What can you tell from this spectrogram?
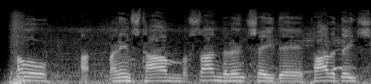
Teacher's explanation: The R's can be rolled and the vowels can sound much shorter than you'd expect.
